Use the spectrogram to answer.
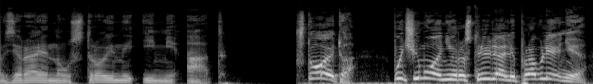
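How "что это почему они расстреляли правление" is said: high, loud panicked shout. A narrator's reading. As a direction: yell over the screaming crowd. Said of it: "закричал Дозер".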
